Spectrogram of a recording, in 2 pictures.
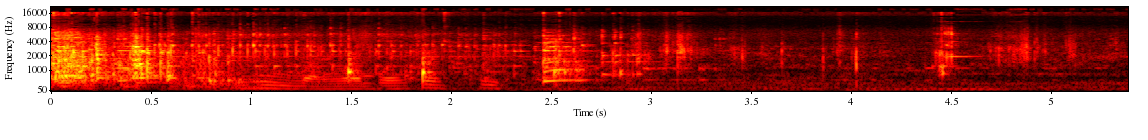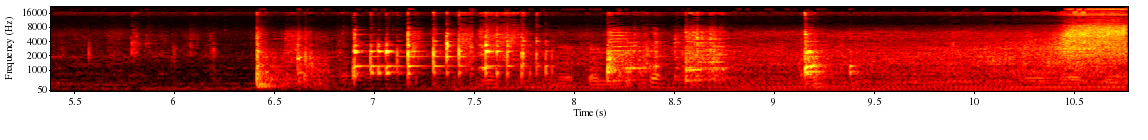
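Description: Tin cans gathered as junk clink and clatter against one another in bursts, close and irregular, while people talk nearby in an outdoor setting.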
